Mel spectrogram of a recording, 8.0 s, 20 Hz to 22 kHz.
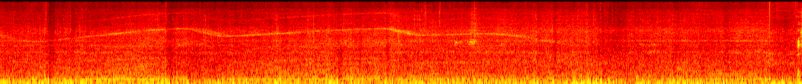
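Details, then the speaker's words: Mazda Miata with EFR turbo (about 130 wheel hp) and new twin-disk clutch, first drive after rebuild, light throttle at low rpm: low engine drone with a clear turbo whistle rising through each gear and dropping at shifts; normal turbo spool. "can you hear the efr can you hear the turbo spooling"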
